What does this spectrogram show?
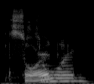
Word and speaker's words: sword: Yeah, put Like do you enunciate the W in sword? Sword. Yeah, it's sword. Sword.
